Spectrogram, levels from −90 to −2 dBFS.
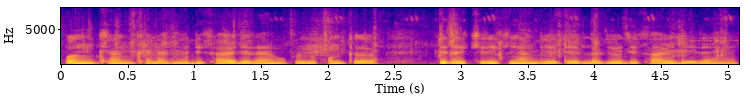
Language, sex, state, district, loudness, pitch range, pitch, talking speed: Hindi, female, Madhya Pradesh, Umaria, -17 LUFS, 115-120 Hz, 115 Hz, 225 wpm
